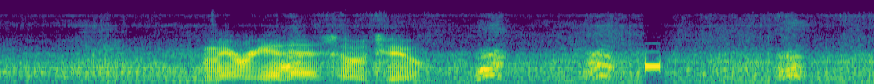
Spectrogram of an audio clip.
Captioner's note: radio chatter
